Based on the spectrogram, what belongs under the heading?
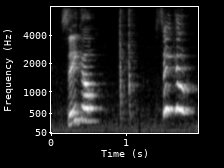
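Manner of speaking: high, loud call across the room; calling the cat. Real, not acted.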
